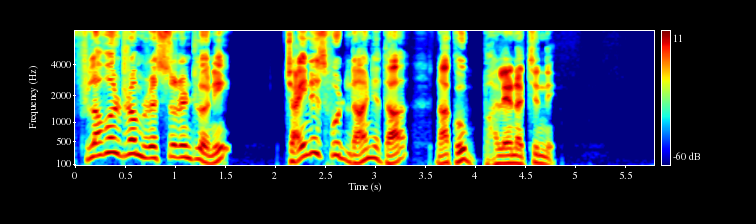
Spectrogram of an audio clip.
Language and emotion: Telugu, happy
